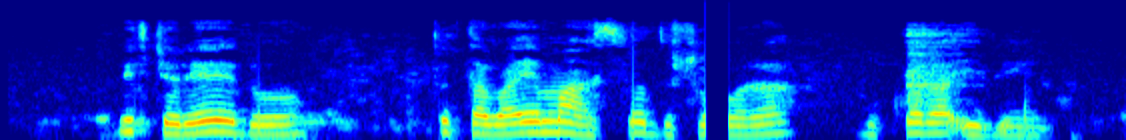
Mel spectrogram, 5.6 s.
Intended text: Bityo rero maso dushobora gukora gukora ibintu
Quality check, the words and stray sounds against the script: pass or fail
fail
